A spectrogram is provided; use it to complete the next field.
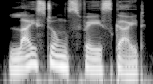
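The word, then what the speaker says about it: Leistungsfähigkeit: এই টেক্সট থেকে আমরা আরও একটা দারুণ শব্দ শিখব, লাইস্টোংস ফেইস গাইড। ফোনেটিক্যালি এর উচ্চারণটা হল লাইস্টোংস ফাইস গাইড।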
